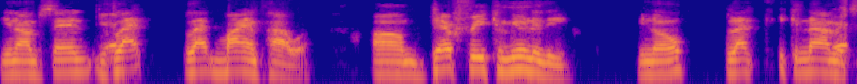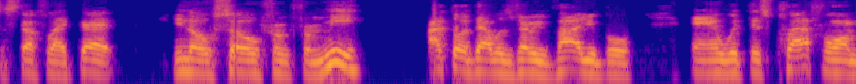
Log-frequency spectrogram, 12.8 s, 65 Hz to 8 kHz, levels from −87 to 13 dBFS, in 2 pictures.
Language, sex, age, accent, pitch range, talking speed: English, male, 30-49, American, 115-135 Hz, 175 wpm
